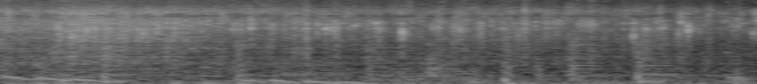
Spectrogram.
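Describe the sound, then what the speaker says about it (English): Breaded bluefish fillets sizzle steadily in hot oil, a close, continuous crackling fry with small pops and bubbling throughout, no voices over it. "Now time for our breaded bluefish fillets. We got some hot oil right here."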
